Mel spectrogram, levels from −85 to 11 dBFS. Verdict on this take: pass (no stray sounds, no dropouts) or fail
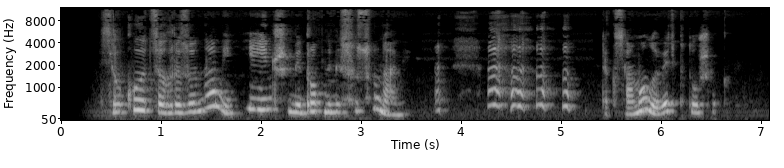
fail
